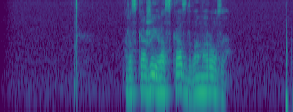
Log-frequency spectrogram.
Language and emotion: Russian, neutral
